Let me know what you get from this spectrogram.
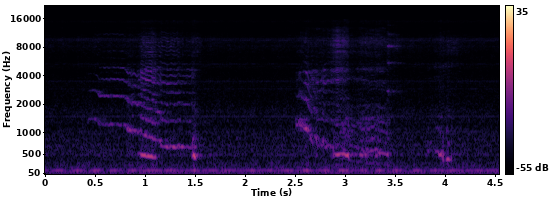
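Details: Caged French Bulldog in a tantrum, giving two long wailing whines that fall steeply in pitch, each ending in a short yelp, with a low mechanical hum underneath.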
